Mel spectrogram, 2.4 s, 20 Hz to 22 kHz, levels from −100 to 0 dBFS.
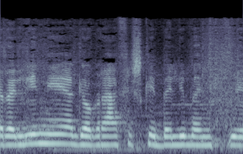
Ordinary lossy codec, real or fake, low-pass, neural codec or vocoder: MP3, 64 kbps; fake; 14.4 kHz; codec, 44.1 kHz, 7.8 kbps, Pupu-Codec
